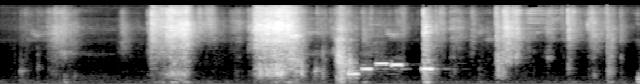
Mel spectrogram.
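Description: A colouring-book page being torn against the edge of a ruler, in several ragged rips, the longest and loudest about three seconds in. Midway, a quick run of five short electronic beeps at different pitches.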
